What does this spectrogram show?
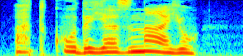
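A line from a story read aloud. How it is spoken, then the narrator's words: Groaning. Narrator (Russian): Простонала Вика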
